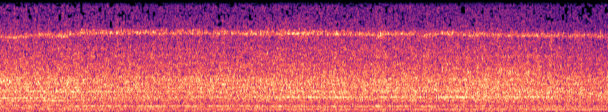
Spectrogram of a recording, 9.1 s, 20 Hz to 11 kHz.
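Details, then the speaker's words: Massey Ferguson 40 diesel combine, about 1996, sat 3 years, just revived after fuel system bleeding: steady even drone and low rumble with no knocks or misses, running on its tank, slightly smoky; normal running. "so she's running nice you know running off it's on diesel tank and um seems to have sitting down smile the smoky but that will clear it up after a while"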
